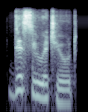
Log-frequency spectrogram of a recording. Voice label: "desuetude", Indian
